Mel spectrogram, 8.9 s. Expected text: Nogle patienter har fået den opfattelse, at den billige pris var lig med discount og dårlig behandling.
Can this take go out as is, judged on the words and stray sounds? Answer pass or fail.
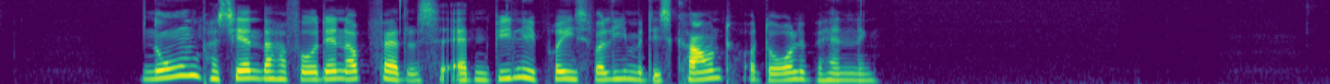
pass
